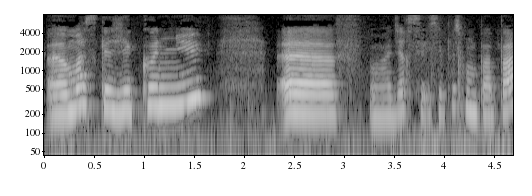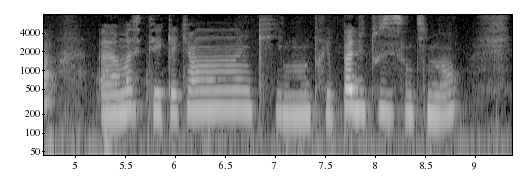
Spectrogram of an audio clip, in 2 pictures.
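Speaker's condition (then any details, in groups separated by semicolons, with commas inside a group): No condition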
